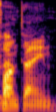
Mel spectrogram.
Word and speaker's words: Bellefontaine: Belafontaine or Belafonte? How do you say that? Bellefontaine. If you're from Missouri.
